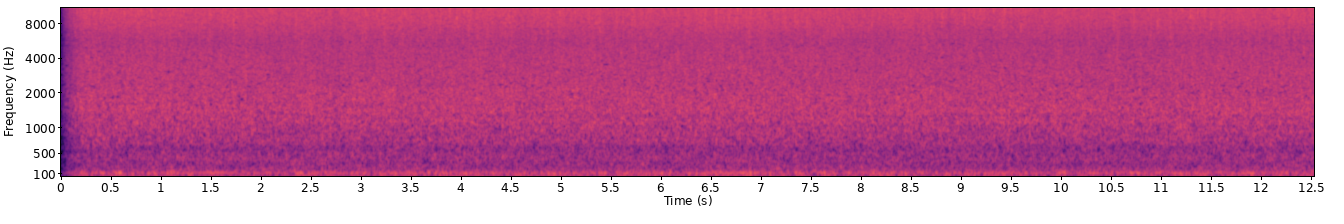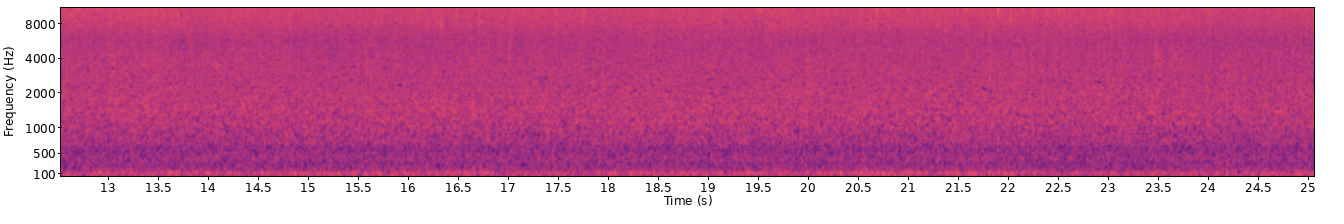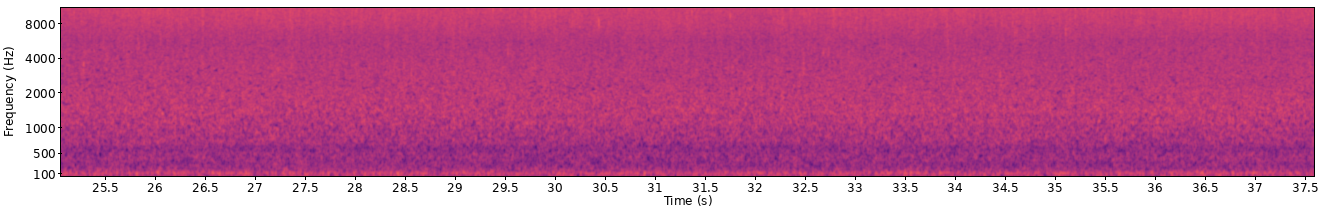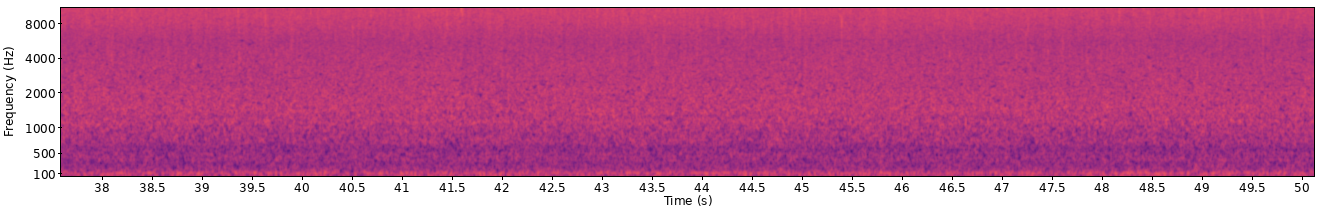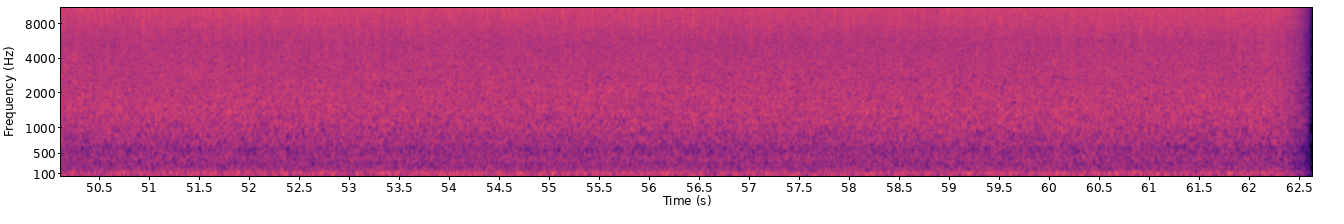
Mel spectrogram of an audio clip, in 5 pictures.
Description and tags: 0198 Parque del Rodeo waterfall
Fountain in a park, a cascade.
20120324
